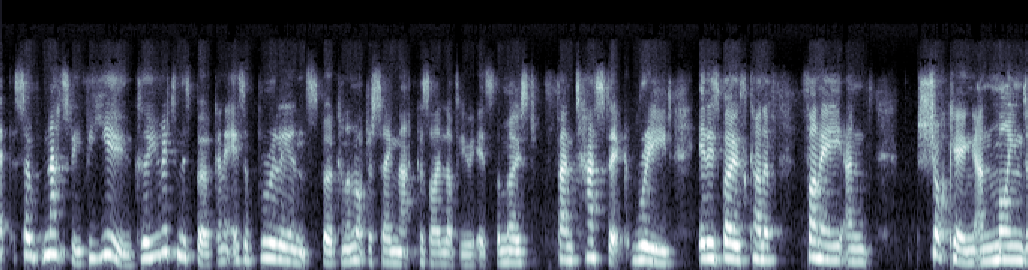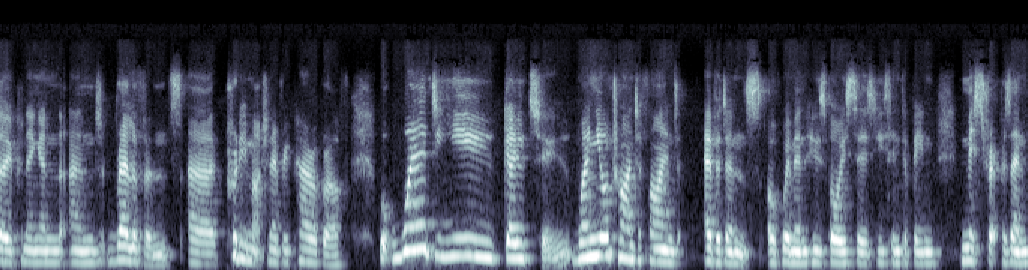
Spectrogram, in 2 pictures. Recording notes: This talk was recorded at the online 5x15 event in May 2021.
